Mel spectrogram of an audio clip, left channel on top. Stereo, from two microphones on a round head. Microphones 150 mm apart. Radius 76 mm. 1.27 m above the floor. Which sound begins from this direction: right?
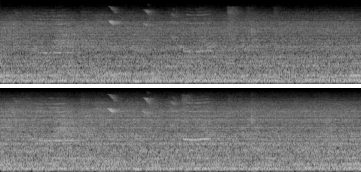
Running water, at 0.0 s.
